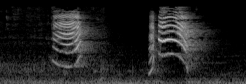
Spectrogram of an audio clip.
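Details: Pet parrot said to say mummy, papa and radhe, uttering two separate shrill, harmonic syllables: a short falling one, then a longer arched one after a pause.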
